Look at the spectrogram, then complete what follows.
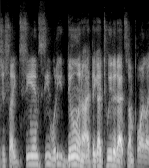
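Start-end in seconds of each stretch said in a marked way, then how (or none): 0.4-1.6 play-acted, small, mild yell of disbelief. Retelling screaming during a game: imitating own screaming. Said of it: "I was literally screaming".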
